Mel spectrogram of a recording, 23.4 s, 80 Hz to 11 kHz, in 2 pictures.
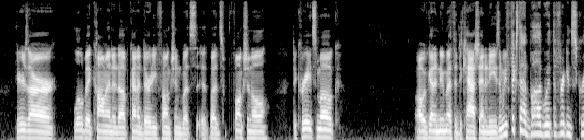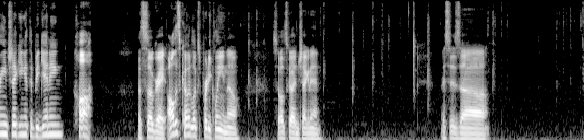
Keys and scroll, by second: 0.0-5.6 typing, 8.9-9.8 typing, 11.8-12.5 typing, 14.9-20.0 typing, 21.1-23.3 typing.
